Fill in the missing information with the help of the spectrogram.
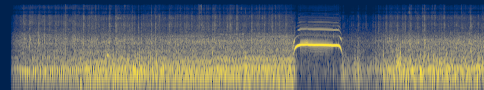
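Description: A motor vehicle's engine runs steadily, mixed with road noise. About six seconds in, a loud horn sounds once for almost a second.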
